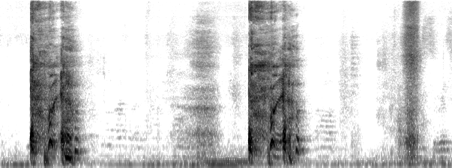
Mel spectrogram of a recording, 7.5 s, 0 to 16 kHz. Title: Girl Coughing 359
